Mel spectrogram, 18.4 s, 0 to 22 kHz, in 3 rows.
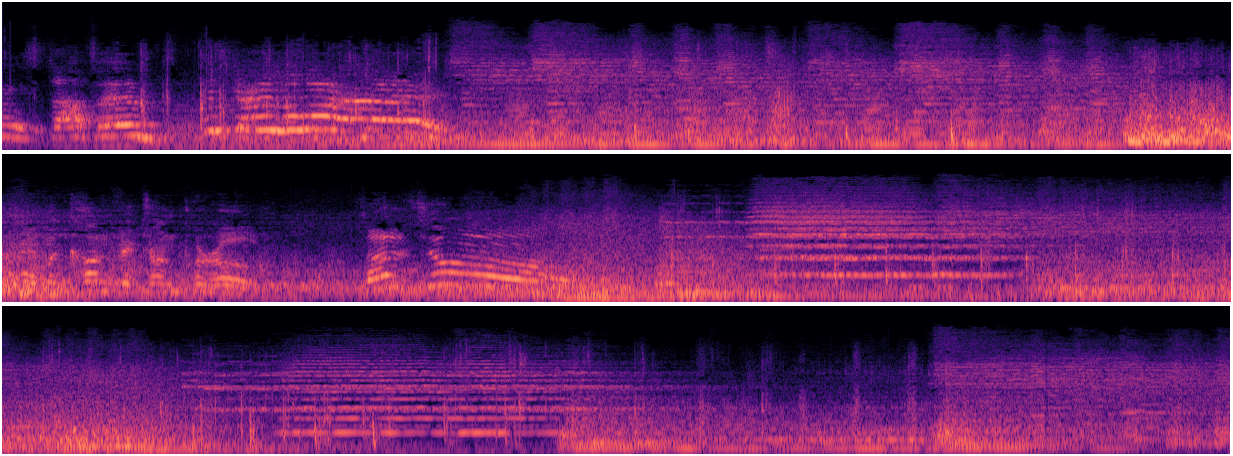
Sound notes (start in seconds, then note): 2.2 dramatic music; 5.4 gun blasts; 9.5 dramatic music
